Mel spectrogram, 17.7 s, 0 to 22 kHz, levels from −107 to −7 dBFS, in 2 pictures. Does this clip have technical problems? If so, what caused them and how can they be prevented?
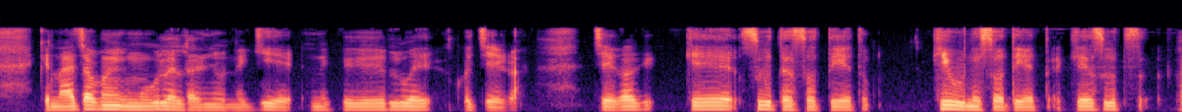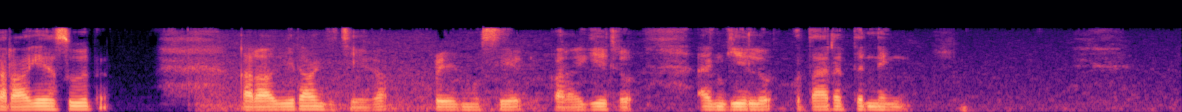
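Yes, there's a noise suppressor catching up. Room noise jumps by about 18 dB around ten and a half seconds, and from 10.33 to 12.95 s it leaks through under the speech before the suppressor's estimate adapts over 2.6 s and pulls it down by about 10 dB. A faster-tracking noise estimator would close that gap.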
